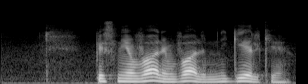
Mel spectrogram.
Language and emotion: Russian, neutral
